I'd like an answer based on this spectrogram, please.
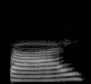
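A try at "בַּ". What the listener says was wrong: No, there's no yes sound. It's ba. No, the little T also is the ah sound.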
